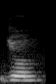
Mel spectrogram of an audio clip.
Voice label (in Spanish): "yun", Silabas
